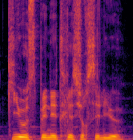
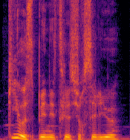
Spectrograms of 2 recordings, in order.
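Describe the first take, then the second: First: The voice sounds mean and menacing. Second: The voice sounds nice and friendly. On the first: The speaker calls it wrong. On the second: The speaker calls it right.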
